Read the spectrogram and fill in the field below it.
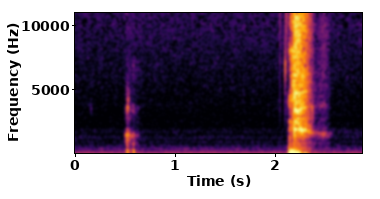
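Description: A loud, rough honk of a nose being blown straight into the microphone, a harsh breathy blast lasting under half a second, preceded by a faint short sniff-like puff.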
